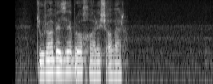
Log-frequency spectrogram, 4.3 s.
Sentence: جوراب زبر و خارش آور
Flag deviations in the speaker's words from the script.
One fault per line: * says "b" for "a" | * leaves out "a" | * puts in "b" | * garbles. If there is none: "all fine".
all fine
